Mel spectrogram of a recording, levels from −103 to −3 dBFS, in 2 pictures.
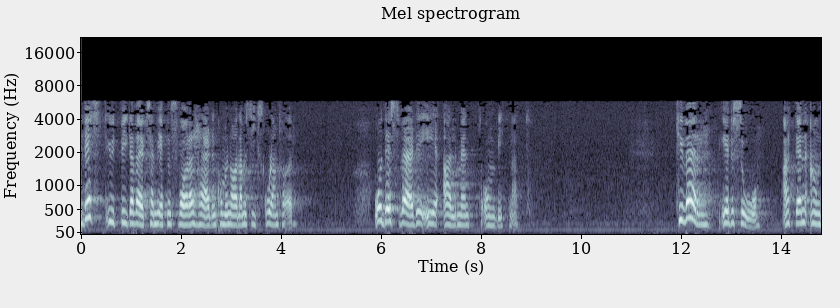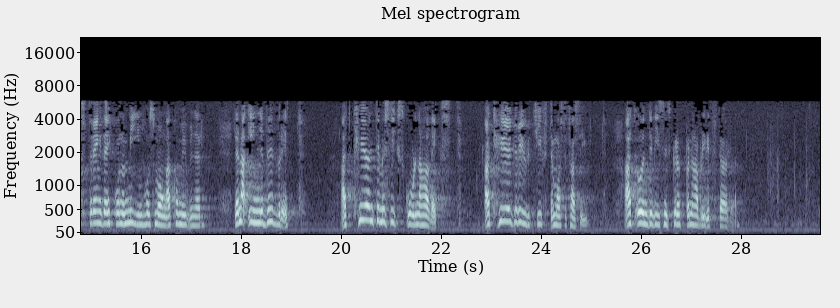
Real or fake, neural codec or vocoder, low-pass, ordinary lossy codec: real; none; 7.2 kHz; MP3, 24 kbps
